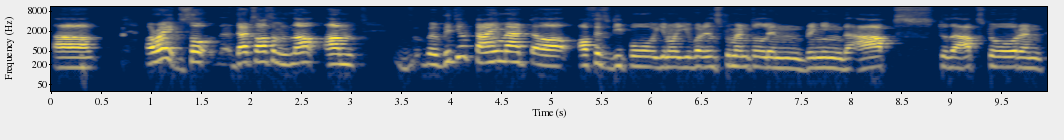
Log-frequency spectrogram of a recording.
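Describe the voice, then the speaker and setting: Man, high voice, podcast host, formal intro reading, casual questions. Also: normal speed, fairly bright tone. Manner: reads a long formal introduction, then asks questions casually with fillers. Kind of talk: reading a guest introduction, then interview chat.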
